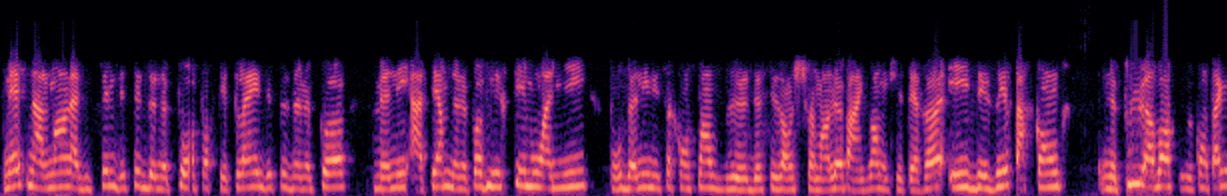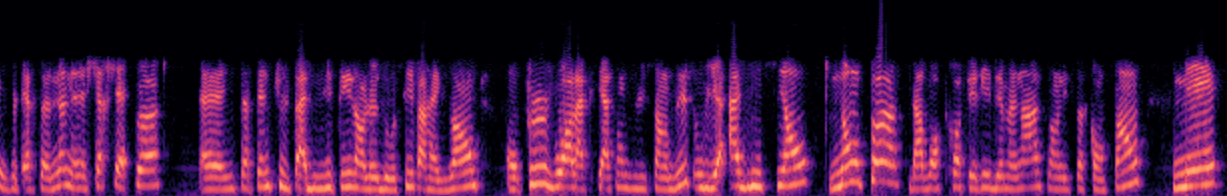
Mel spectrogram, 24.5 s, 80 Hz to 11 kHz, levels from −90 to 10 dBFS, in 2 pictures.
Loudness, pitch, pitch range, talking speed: -15 LUFS, 220 Hz, 200-240 Hz, 190 wpm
